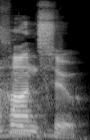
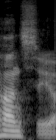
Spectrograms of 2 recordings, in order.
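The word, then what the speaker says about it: Hounsou: Digimon Hansu. Digimon Hansu.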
